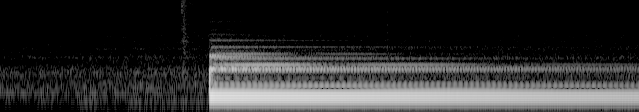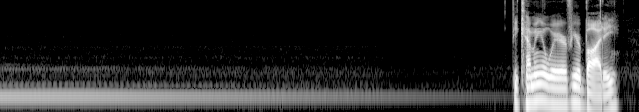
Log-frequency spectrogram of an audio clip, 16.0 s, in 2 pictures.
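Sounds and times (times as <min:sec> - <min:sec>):
meditation gong ringing: 0:02.6 - 0:13.0
speech: 0:14.4 - 0:15.8.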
